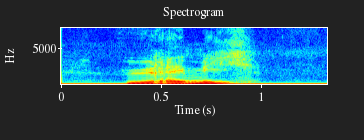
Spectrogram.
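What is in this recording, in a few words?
"uremie", Dutch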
